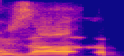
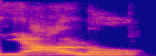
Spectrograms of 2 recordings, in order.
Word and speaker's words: Zalo: I keep saying Zalo, but Ms. Duke said Brennan is Yalo because my pronunciation on Zed is Zalo, but it's Yalo.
